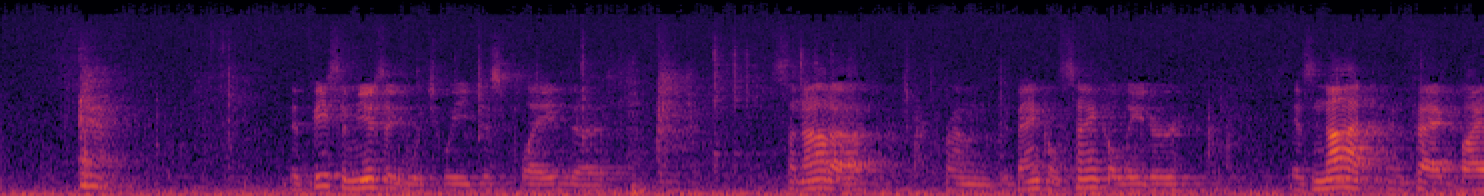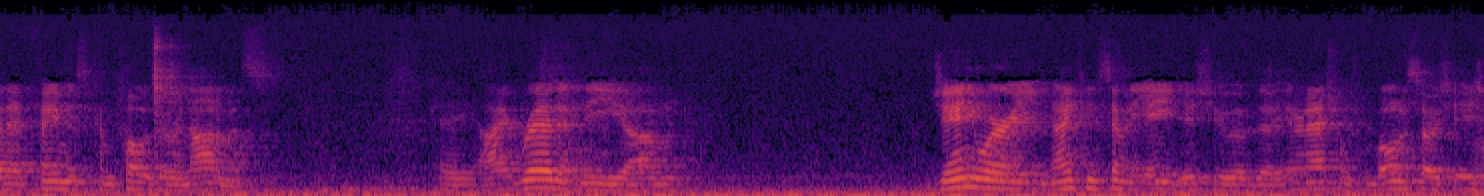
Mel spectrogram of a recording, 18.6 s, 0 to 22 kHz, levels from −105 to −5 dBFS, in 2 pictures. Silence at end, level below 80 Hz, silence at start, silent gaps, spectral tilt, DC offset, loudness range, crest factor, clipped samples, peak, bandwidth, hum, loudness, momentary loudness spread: 0 s; -58 dBFS; 0 s; none; -5 dB/octave; under 0.1%; 4 LU; 24 dB; under 0.1%; -28 dBFS; over 20 kHz; none; -50 LUFS; 16 LU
